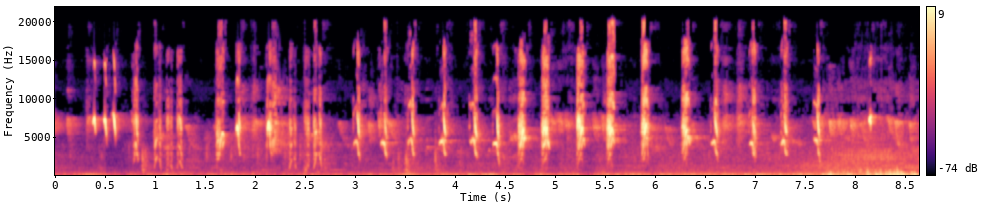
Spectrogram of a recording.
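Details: Chattering canary in 'gacor ngobra' form, a master song for training magpie robins: a rapid, steady run of thin, piercing high chips that speeds into a dense rhythmic series, ending with a brief rustling noise.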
